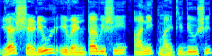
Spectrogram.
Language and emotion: Goan Konkani, neutral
